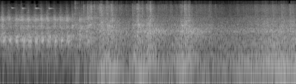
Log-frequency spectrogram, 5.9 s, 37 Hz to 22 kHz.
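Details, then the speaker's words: Datsun 240C after new distributor cap and rotor button, points not yet done, earlier misfire; cranks, catches, settles into smooth even idle with clean blips; normal running, exhaust manifold leak still to fix. "That's good now, like listen to that. That's awesome. That's so good now."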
